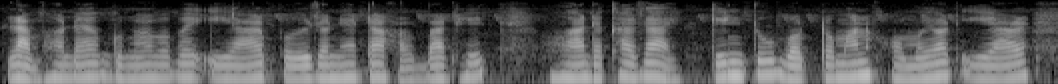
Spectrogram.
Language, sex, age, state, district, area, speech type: Assamese, female, 60+, Assam, Golaghat, rural, spontaneous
